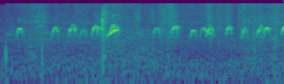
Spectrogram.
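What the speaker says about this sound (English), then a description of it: "Baby duck." Baby ducks in a backyard pen with poultry netting give a string of soft, high peeping quacks, close by and fairly faint, repeating in quick irregular bursts.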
